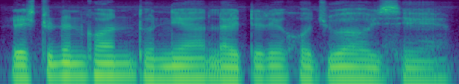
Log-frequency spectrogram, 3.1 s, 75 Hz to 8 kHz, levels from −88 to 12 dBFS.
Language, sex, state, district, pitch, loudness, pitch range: Assamese, male, Assam, Kamrup Metropolitan, 105 Hz, -17 LUFS, 100-115 Hz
